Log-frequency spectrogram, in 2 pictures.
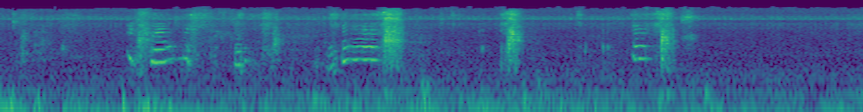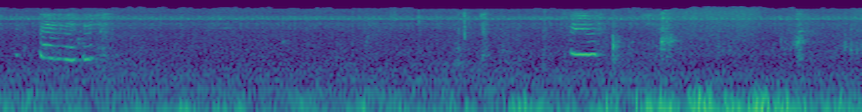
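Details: Boston Terrier puppies at play give short, high whines that rise and fall in pitch, scattered every second or two against a low background rumble.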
